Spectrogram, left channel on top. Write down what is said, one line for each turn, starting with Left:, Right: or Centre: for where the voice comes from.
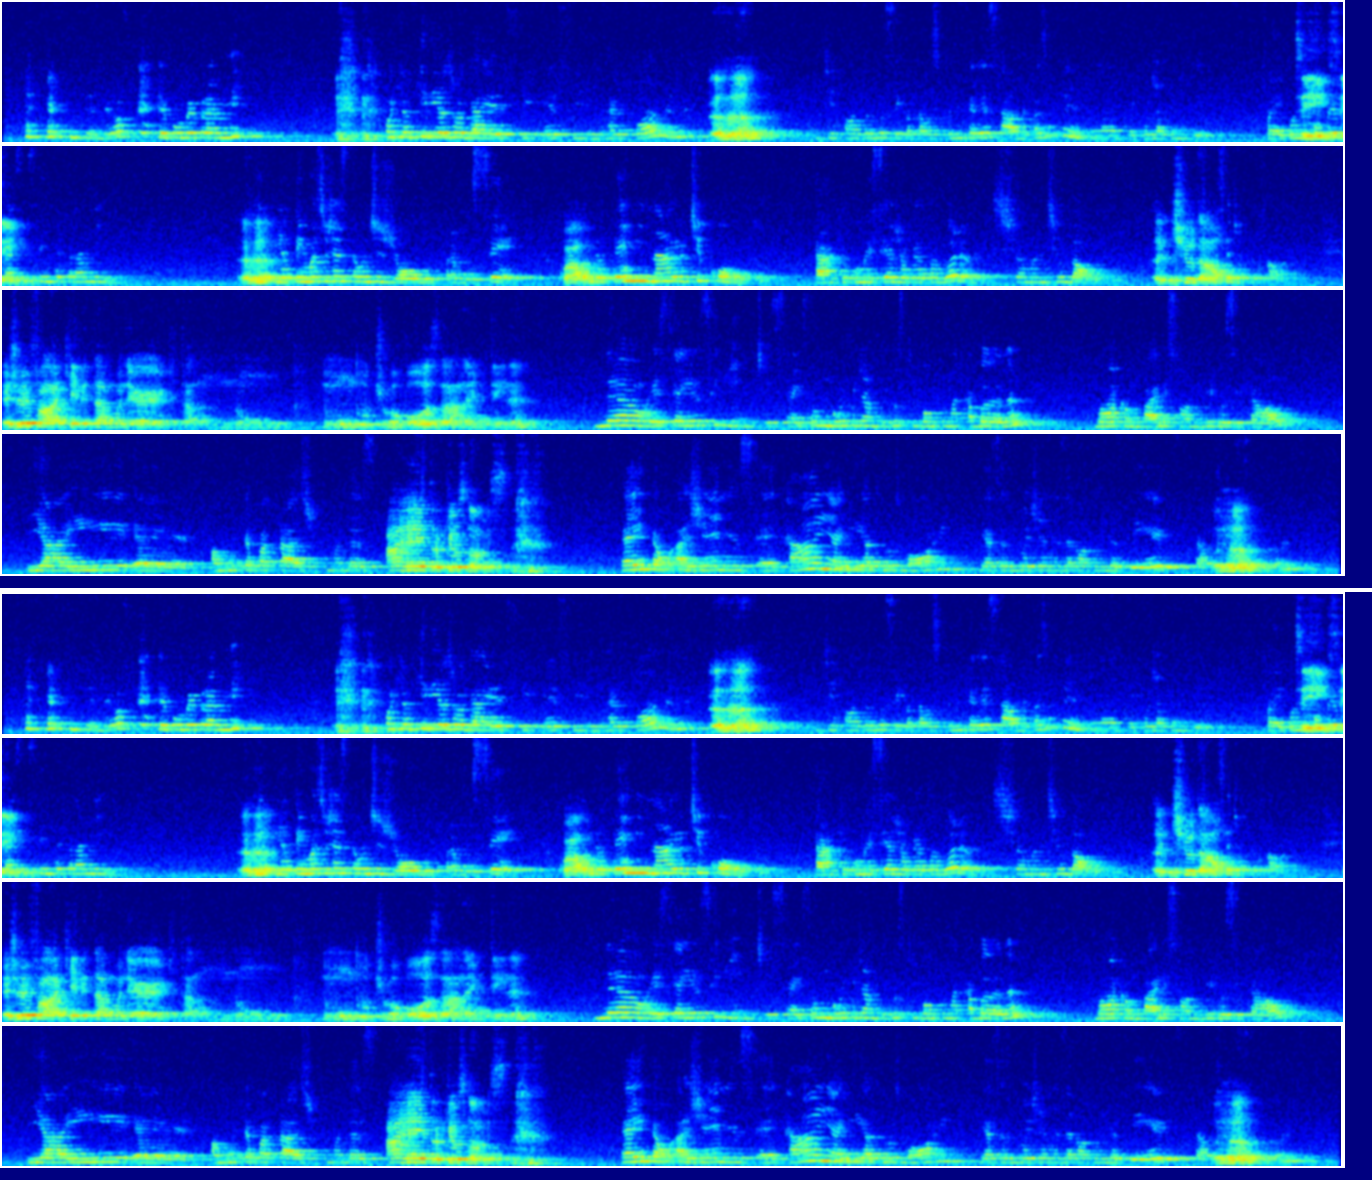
Left: <laughs> entendeu? Eu comprei para mim,
Right: <laughs>
Left: porque eu queria jogar esse, esse do Harry Potter, né?
Right: Aham.
Left: Eu tinha falado para você que eu estava super interessada, faz um tempo, né? Até que eu já comprei. Foi aí quando
Right: Sim,
Left: eu comprei
Right: sim.
Left: o PS5 para mim,
Right: Aham.
Left: viu? E eu tenho uma sugestão de jogo para você
Right: Qual?
Left: Quando eu terminar, eu te conto, tá? Que eu comecei a jogar, eu tô adorando. Se chama Until Dawn. Não
Right: Until
Left: sei
Right: Dawn.
Left: se você já ouviu falar.
Right: Eu já ouvi falar aquele da mulher que tá num, num, num mundo de robôs lá, né? Que tem, né?
Left: Não, esse aí é o seguinte, esse aí são um grupo de amigos que vão para uma cabana, vão acampar, eles são amigos e tal. E aí, é, há muito tempo atrás, tipo, uma das,
Right: Ah,
Left: uma,
Right: é, eu troquei os nomes. <laughs>
Left: é, então, as gêmeas é, caem, aí as duas morrem, e essas duas gêmeas eram amigas deles e tal,
Right: Aham.
Left: essas duas irmãs.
